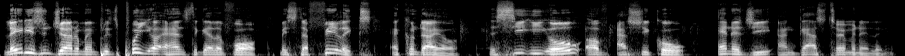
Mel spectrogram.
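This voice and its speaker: A man's voice: on the high side, sing-song, moderate pace, few pauses, a bit bright, no echo. A man, introducing conference speakers from the stage, reading their bios and stumbling now and then on names. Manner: reads bios, stumbles on names, jokes lightly. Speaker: conference emcee.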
